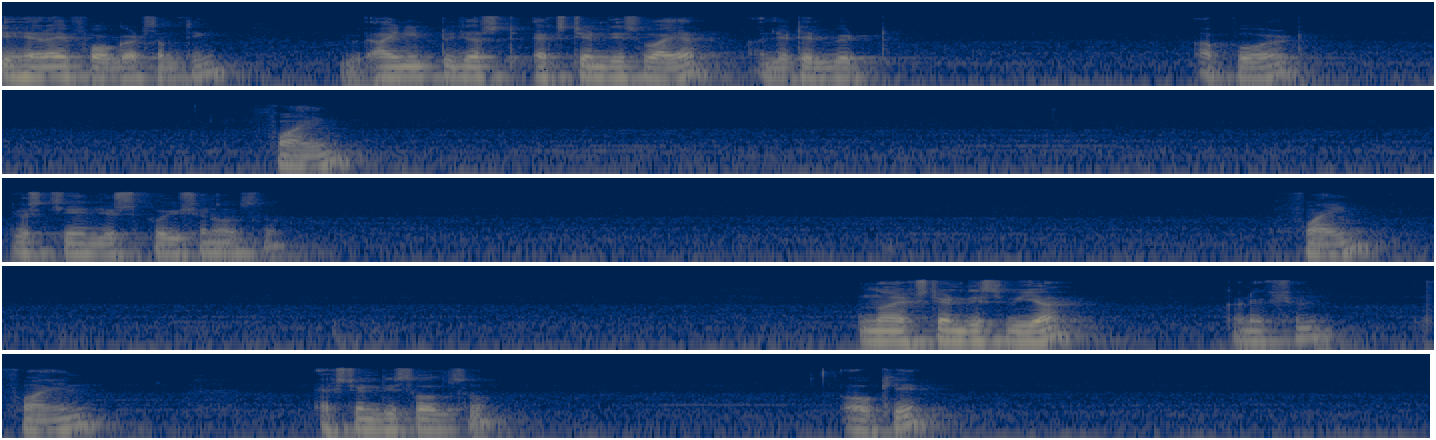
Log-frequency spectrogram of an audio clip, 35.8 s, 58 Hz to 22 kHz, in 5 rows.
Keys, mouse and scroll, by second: 0.4 click, 23.8 click.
